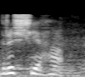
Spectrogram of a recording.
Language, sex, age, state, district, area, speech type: Sanskrit, female, 18-30, Karnataka, Chikkamagaluru, urban, read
